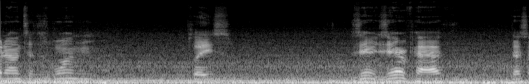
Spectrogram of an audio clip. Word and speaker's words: Zarephath: Because he basically had he was commanded to go down to this one place, Zarephath.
